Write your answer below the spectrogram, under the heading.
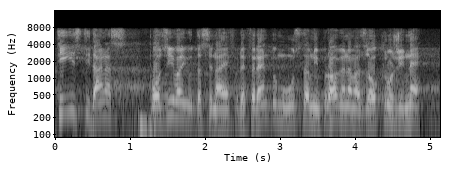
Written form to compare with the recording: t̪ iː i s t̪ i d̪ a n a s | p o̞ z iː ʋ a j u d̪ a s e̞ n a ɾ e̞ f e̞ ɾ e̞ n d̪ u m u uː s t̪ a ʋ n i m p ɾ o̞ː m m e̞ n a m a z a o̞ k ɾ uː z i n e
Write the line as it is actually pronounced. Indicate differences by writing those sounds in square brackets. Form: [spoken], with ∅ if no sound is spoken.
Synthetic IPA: t̪ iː i s t̪ i d̪ a n a s | p o̞ z iː ʋ a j u d̪ a s e̞ n a ɾ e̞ f e̞ ɾ e̞ n d̪ u m u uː s t̪ a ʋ n i m p ɾ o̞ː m m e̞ n a m a z a o̞ k ɾ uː [ʒ] i n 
